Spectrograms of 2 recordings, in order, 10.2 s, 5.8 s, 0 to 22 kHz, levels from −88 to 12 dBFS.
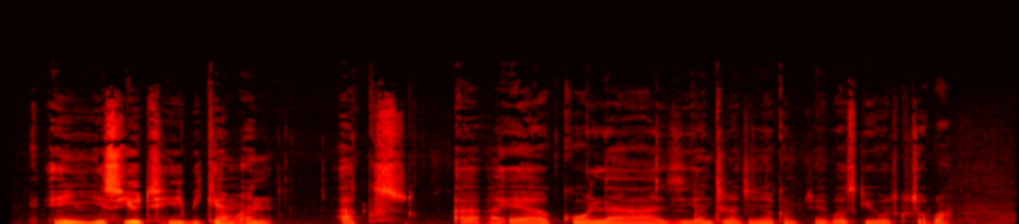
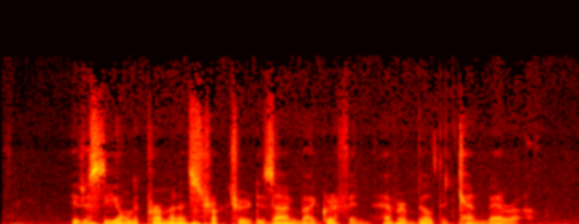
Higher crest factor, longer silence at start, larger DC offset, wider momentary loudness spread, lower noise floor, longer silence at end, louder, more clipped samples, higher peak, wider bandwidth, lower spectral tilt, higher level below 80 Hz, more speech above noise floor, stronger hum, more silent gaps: about the same, 20 dB vs 22 dB; first, 0.35 s vs 0.1 s; neither; first, 14 LU vs 11 LU; first, -64 dBFS vs -50 dBFS; second, 0.05 s vs 0.45 s; second, -36 LUFS vs -23 LUFS; neither; second, -16 dBFS vs -2 dBFS; about the same, 16 kHz vs 16 kHz; about the same, -4 dB/octave vs -4 dB/octave; second, -78 dBFS vs -38 dBFS; about the same, 28 dB vs 27 dB; neither; neither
